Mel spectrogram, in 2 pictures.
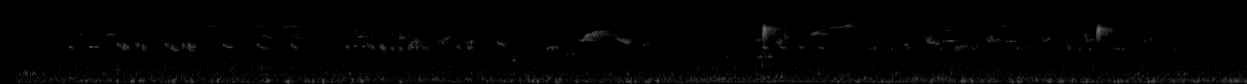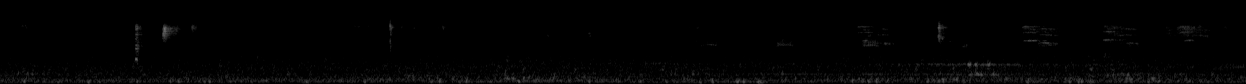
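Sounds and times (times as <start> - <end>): birds chirping: 0.6 - 13.1, 13.8 - 14.6, 15.9 - 24.9
sharp bird calls: 7.6 - 11.9, 13.8 - 14.5.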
